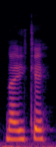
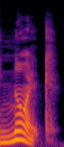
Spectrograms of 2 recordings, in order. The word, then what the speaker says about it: Nike: Nike. Do you really? Yeah. See, I say Nike. I know you do. But it is Nike. Yeah. Because that's the Greek god. Greek goddess.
